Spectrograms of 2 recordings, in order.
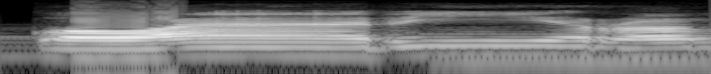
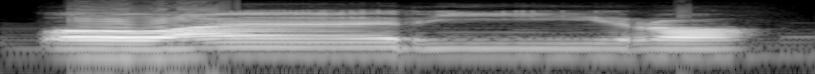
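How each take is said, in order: First: The final vowel is short. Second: The final vowel is short.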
